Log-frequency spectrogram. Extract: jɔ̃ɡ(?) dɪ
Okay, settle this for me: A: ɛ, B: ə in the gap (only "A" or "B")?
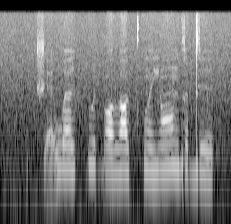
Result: B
